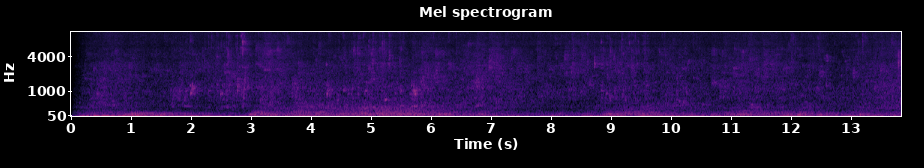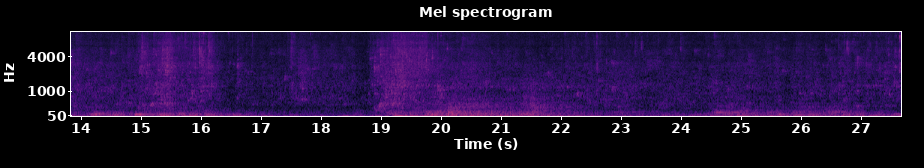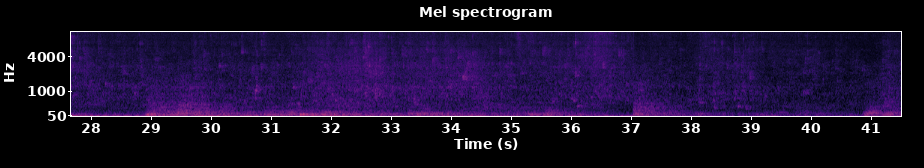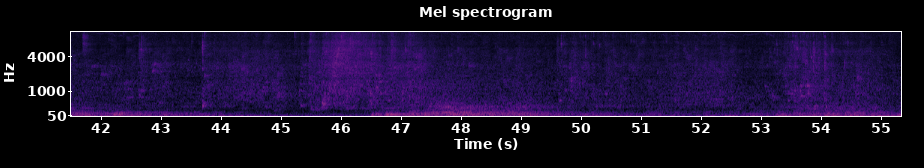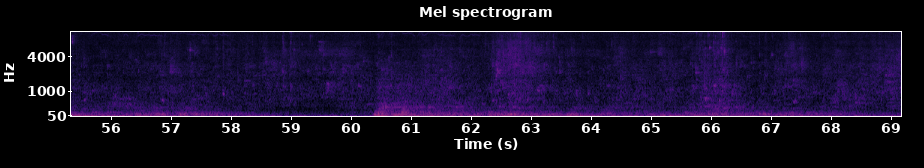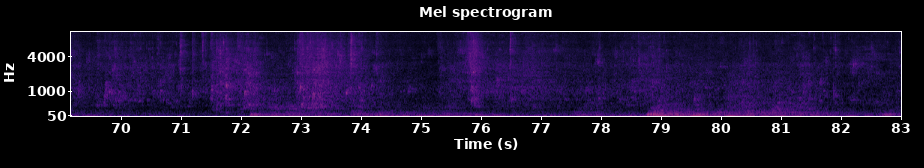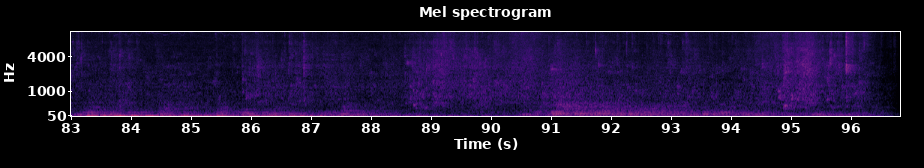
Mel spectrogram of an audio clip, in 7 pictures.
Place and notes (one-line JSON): {"title": "Suffolk, Minsmere - sluice gate", "date": "2021-12-19 14:20:00", "description": "Minsmere New Cut carries the waters of the Minsmere River more directly out to the North Sea via this sluice gate.\nMarantz PMD620.", "latitude": "52.24", "longitude": "1.63", "timezone": "Europe/London"}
